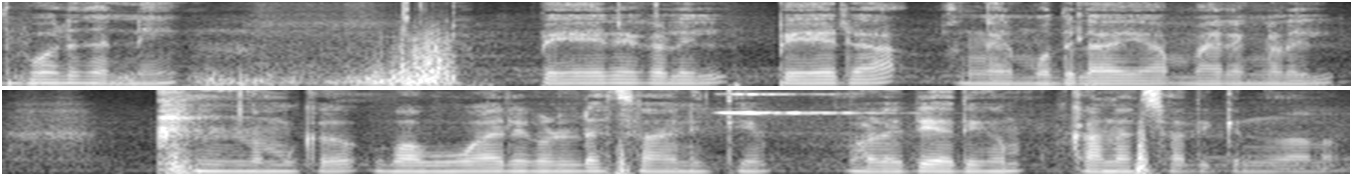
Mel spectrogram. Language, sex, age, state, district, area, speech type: Malayalam, male, 18-30, Kerala, Idukki, rural, spontaneous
